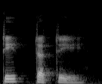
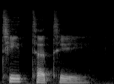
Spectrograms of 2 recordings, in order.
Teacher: the dot below the T's indicates a different position called retroflex, which means that in fact the tongue is back. It's not a sound we have very much in English.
